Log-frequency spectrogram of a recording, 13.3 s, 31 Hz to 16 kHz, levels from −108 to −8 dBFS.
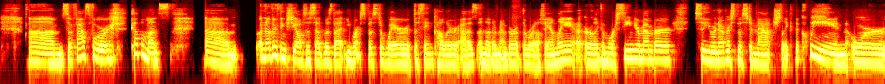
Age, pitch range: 20-39, 160-215 Hz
